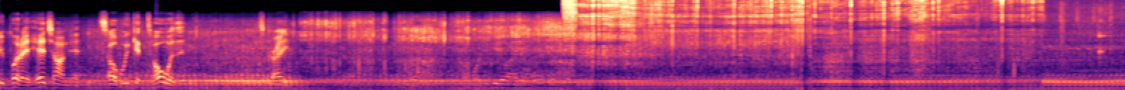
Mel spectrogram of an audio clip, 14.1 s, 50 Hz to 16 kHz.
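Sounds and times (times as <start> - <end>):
engine humming: 0.0 - 14.0
welding arc crackling: 2.3 - 14.0.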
